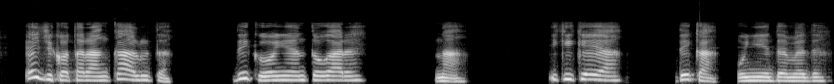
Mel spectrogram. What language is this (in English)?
Igbo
